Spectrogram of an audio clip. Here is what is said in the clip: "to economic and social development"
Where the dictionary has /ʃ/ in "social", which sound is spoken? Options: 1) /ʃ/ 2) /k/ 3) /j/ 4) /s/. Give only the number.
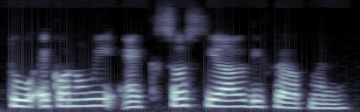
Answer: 4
